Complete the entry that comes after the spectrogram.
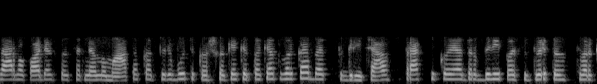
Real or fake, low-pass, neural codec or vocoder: real; 3.6 kHz; none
